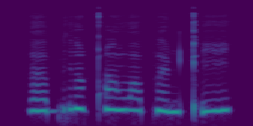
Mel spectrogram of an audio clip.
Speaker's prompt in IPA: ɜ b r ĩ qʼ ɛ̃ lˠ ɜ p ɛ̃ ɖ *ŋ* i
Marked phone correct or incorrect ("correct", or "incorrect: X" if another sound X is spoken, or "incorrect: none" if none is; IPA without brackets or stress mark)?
incorrect: kʼ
